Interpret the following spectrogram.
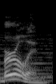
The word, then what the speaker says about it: Berlin: the name Berlin pronounced Berlin with emphasis on the first syllable derives from a contraction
